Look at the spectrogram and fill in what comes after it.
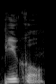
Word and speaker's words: buccal: Buckle cat. Or is it buccal? – I think it's pronounced buccal.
